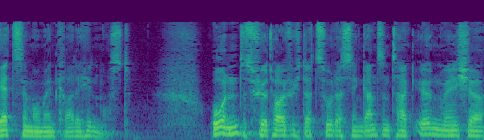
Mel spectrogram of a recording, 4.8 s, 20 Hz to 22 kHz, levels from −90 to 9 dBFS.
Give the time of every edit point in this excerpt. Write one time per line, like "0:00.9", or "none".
none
